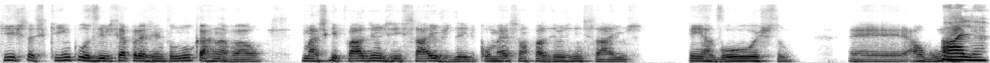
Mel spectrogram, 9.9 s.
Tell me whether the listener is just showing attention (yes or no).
yes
